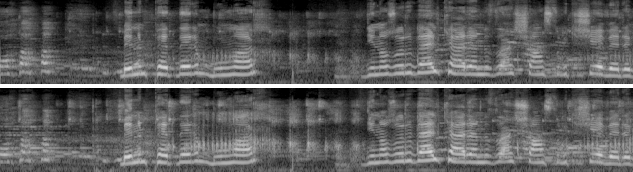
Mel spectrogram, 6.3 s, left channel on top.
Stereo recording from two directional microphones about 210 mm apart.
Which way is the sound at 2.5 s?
25° right (ahead or behind).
